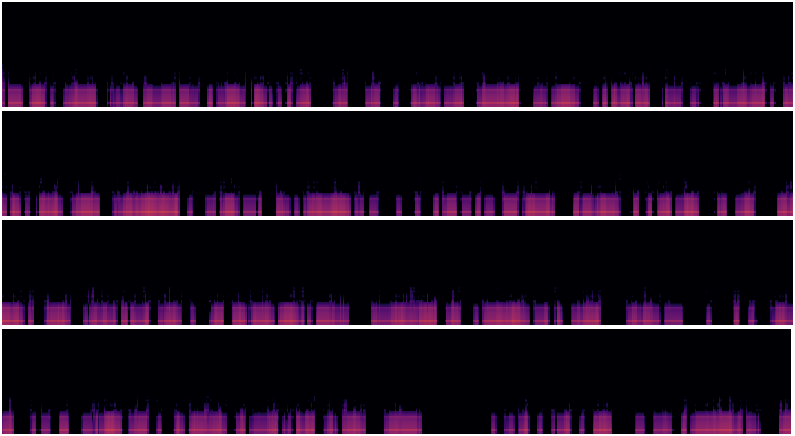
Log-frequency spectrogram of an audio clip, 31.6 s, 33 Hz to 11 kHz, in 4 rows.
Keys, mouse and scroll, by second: 3.4-5.2 drag, 4.8 e, 8.2 ctrl+z, 10.4 f, 11.6 right click, 12.6 right click, 14.0 right click, 14.4 f, 15.4 right click, 16.9-18.7 middle drag, 24.0-25.6 middle drag, 29.2-31.1 middle drag.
